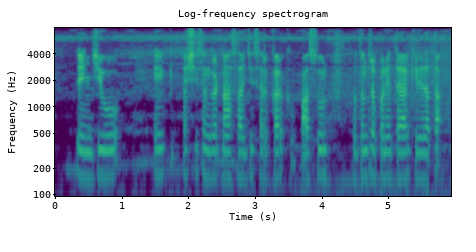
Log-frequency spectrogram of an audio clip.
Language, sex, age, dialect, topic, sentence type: Marathi, male, 25-30, Southern Konkan, banking, statement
